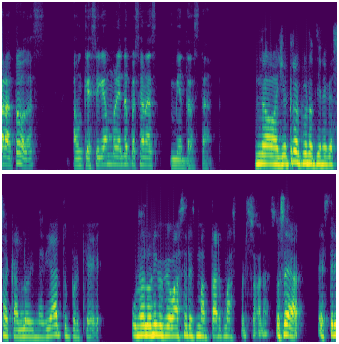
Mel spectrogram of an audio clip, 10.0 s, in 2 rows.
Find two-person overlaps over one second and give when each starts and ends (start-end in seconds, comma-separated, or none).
none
